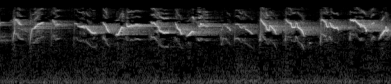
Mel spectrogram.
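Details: Lively Oriental white-eye song meant to spur other songbirds to sing, a fast run of thin, very high whistled slurs repeated in quick bursts with only brief pauses.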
